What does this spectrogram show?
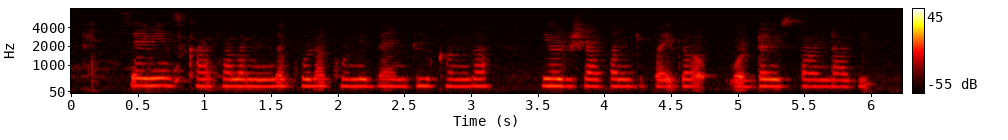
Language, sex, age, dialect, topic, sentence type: Telugu, female, 18-24, Southern, banking, statement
